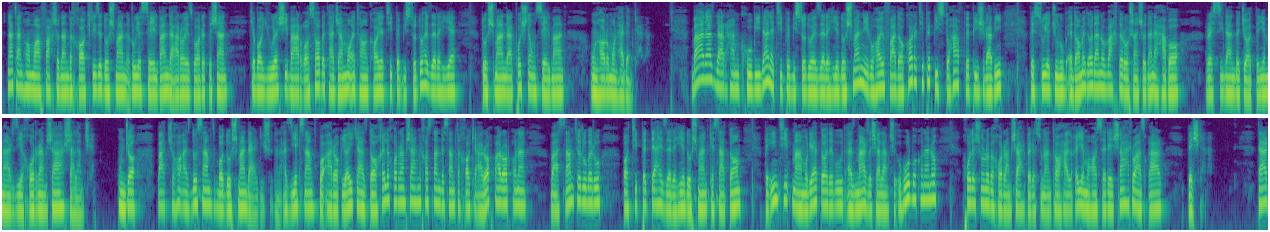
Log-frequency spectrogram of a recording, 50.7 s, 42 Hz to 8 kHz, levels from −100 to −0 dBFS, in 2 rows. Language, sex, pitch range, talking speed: Persian, male, 115-140 Hz, 150 wpm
